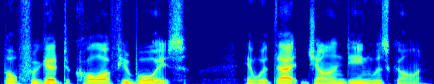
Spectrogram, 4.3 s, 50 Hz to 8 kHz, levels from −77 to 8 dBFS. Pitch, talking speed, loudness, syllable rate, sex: 90 Hz, 195 wpm, -22 LUFS, 4.4 syllables/s, male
